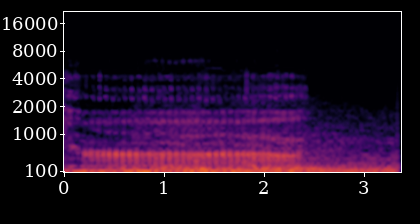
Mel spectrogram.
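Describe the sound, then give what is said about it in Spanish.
A harsh, guttural, roaring scream that sounds inhuman, loud, with a dense rumbling low end and a gritty texture, sustained for a few seconds before cutting off. “Y son gritos culturales, gritos que parecen salidos de una garganta inhumana.”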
